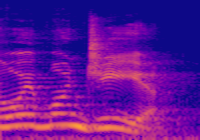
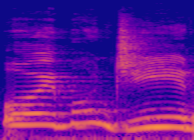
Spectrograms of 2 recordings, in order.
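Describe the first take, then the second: First: The greeting sounds curt and unfriendly. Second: The greeting sounds warm and friendly. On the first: The speaker calls it wrong. "Não vai chegar lá e falar assim" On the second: The speaker calls it right. "ó o tom de voz, entende?"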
